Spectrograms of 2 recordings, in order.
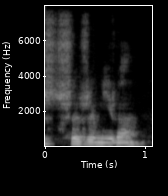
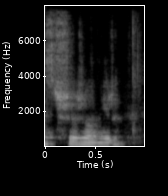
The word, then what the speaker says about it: Strzeżymir: No to wracamy do naszego Strzeżo czy Strzeżymira? Strzeżymira. Nie muszę się nauczyć, pierwszy raz tą nazwę w ogóle wymawiam. Strzeżymir. Strzeżymir, a nie Strzeżomir.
